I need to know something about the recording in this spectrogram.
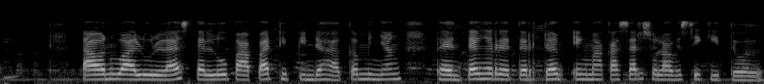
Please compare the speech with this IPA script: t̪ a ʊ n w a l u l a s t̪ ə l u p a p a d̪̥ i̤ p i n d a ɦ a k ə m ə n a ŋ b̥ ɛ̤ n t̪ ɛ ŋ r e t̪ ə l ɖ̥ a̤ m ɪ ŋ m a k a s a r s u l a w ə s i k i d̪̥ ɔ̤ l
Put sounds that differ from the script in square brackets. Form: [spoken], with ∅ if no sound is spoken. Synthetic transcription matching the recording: t̪ a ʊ n w a l u l a s t̪ ə l u p a p a d̪̥ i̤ p i n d a ɦ a k ə m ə [ɲ] a ŋ b̥ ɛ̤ n t̪ ɛ ŋ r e t̪ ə [r] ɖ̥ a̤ m ɪ ŋ m a k a s a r s u l a w ə s i k i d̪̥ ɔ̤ l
